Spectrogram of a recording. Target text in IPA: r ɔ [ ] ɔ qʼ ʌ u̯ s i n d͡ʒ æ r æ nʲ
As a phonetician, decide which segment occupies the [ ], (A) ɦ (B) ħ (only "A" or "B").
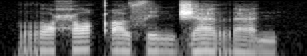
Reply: B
